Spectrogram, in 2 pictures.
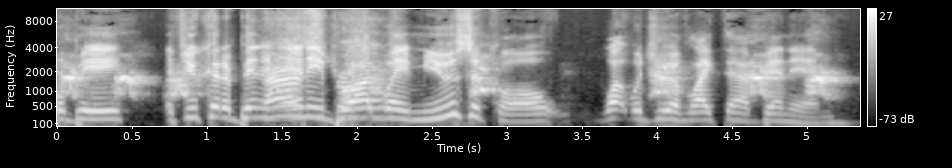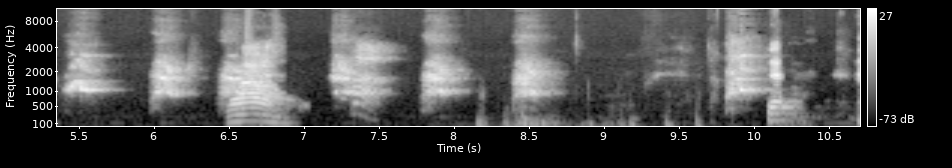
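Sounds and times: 
speech: 0.0s - 5.3s, 6.4s - 7.4s, 10.1s - 10.6s
small poodle-terrier mix dog barking: 4.6s - 8.8s, 9.8s - 10.2s.

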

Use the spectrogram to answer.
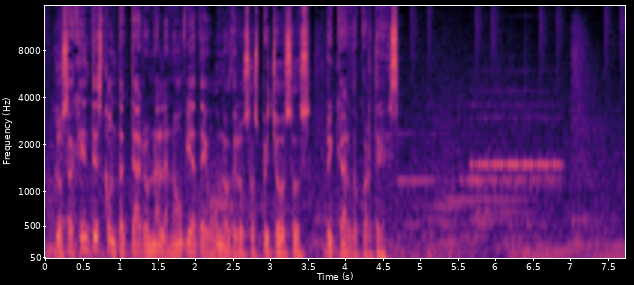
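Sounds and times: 
speech: 0.1s - 4.9s
telephone ringing with a warbling electronic tone: 5.5s - 6.9s.

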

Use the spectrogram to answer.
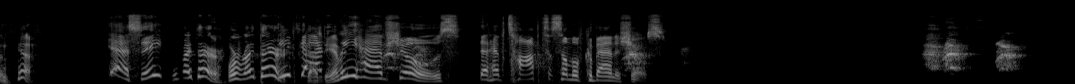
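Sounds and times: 
speech: 0.0s - 0.5s, 1.1s - 6.7s
dog barks from upstairs: 3.8s - 4.1s, 6.2s - 6.6s, 9.2s - 10.3s.

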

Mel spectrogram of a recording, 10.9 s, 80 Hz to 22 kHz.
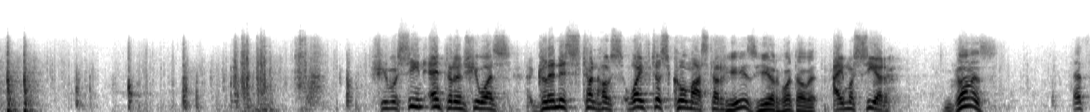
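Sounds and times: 
knocking on a wooden door: 0.0s - 0.4s
speech: 3.8s - 10.0s.

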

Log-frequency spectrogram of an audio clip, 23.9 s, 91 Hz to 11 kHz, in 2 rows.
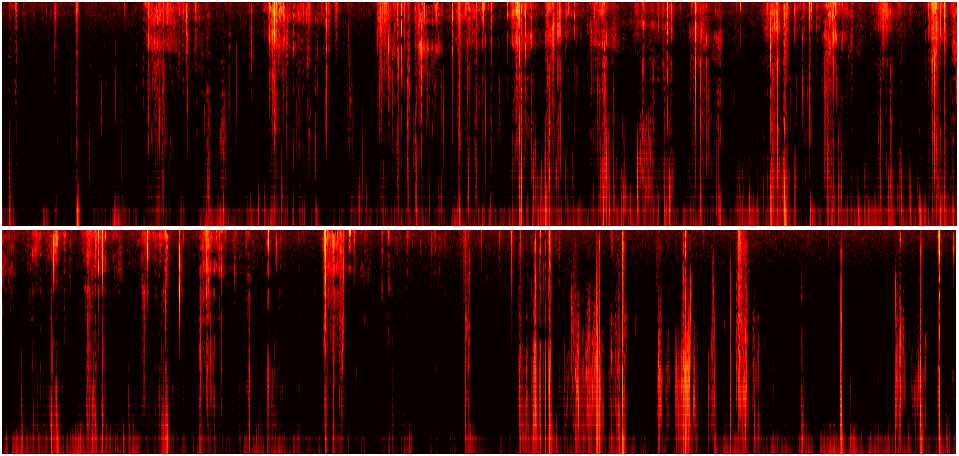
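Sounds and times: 
sticky crinkling: 0.0s - 21.4s
crackle and crunch: 0.0s - 23.8s
soft squishing: 0.0s - 23.8s.

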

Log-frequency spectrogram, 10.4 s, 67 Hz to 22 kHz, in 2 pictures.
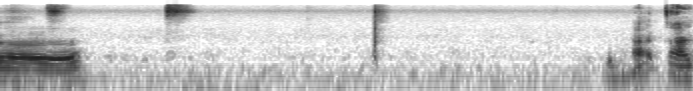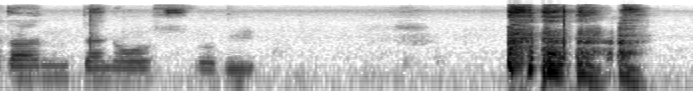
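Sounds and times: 
speech: 5.0s - 7.2s, 9.3s - 10.1s
person clearing throat: 9.0s - 10.1s.

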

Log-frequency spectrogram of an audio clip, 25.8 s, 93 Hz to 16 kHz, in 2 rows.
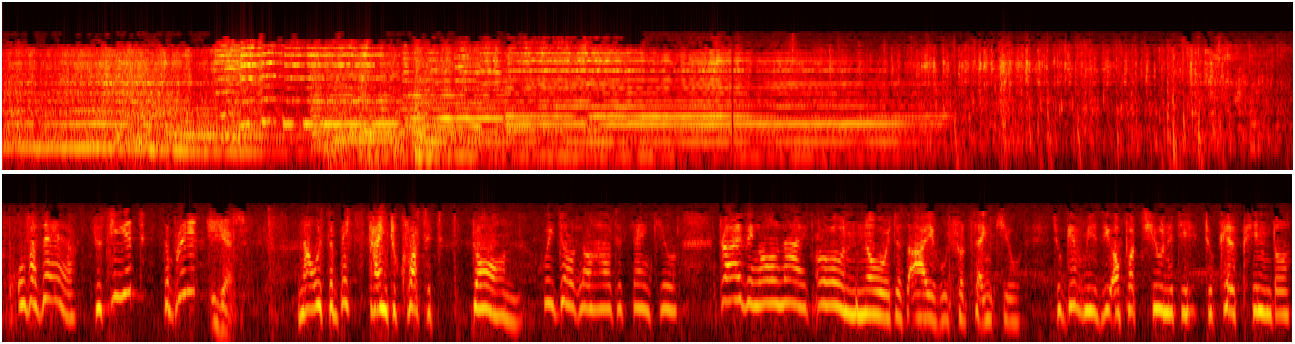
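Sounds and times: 
patrol car engine droning as it approaches: 0.0s - 10.0s
speech: 13.6s - 25.8s.

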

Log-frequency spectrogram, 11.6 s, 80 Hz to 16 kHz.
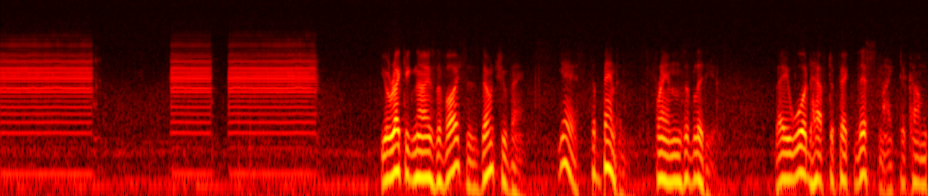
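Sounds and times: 
harsh electric door buzzer ringing: 0.0s - 1.3s, 2.1s - 4.0s
faint low hum: 0.0s - 11.5s
speech: 4.8s - 9.0s, 9.7s - 11.5s.

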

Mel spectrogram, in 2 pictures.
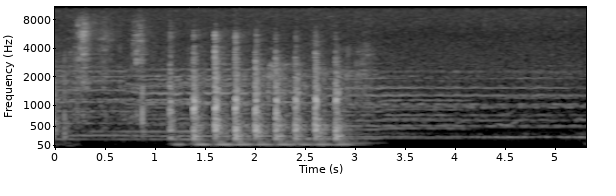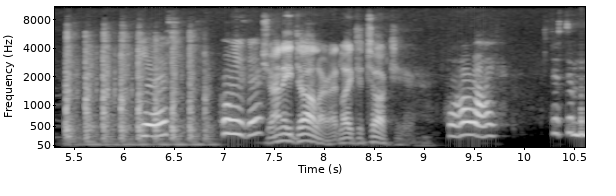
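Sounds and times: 
knocking on an apartment door: 1.2s - 3.1s, 5.4s - 7.1s
speech: 6.2s - 10.6s.

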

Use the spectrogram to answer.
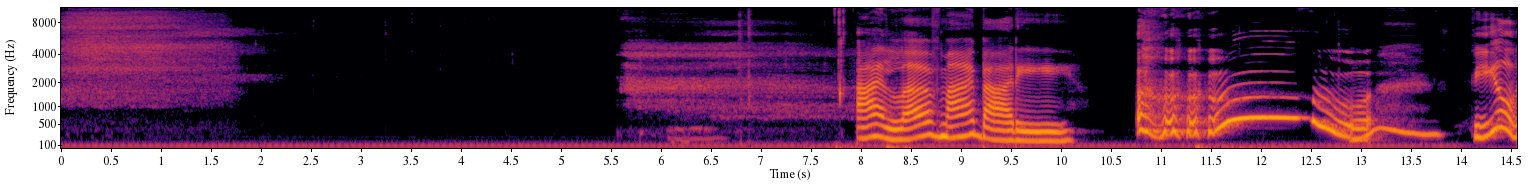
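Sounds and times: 
deep breathing during a guided meditation: 0.0s - 2.4s, 5.6s - 8.0s, 13.2s - 13.8s
steady low hum: 0.0s - 14.5s
speech: 8.0s - 10.2s, 10.8s - 11.9s, 14.1s - 14.5s.

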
